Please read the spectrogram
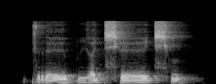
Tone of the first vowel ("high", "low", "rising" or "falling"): low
